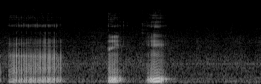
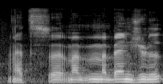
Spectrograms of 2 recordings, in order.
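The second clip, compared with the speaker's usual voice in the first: ordinary talk, nothing marked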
